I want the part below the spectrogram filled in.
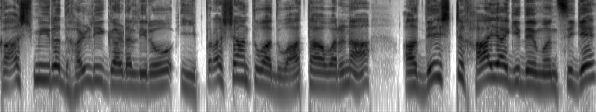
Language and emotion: Kannada, happy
